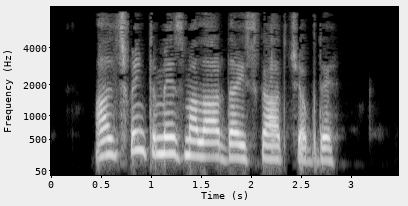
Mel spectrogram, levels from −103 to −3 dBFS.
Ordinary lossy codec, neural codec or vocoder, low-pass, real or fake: MP3, 32 kbps; codec, 16 kHz in and 24 kHz out, 1 kbps, XY-Tokenizer; 7.2 kHz; fake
